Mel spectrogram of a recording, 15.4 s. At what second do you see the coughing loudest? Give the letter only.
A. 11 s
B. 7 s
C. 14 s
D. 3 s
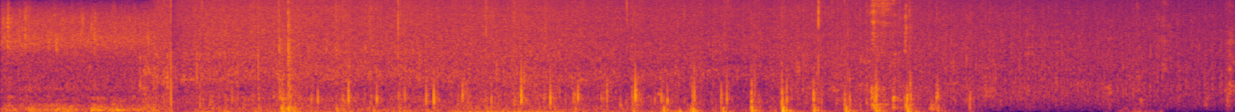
A.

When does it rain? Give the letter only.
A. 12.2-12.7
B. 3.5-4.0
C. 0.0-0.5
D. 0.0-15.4
D.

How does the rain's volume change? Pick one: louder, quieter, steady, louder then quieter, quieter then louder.
quieter.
